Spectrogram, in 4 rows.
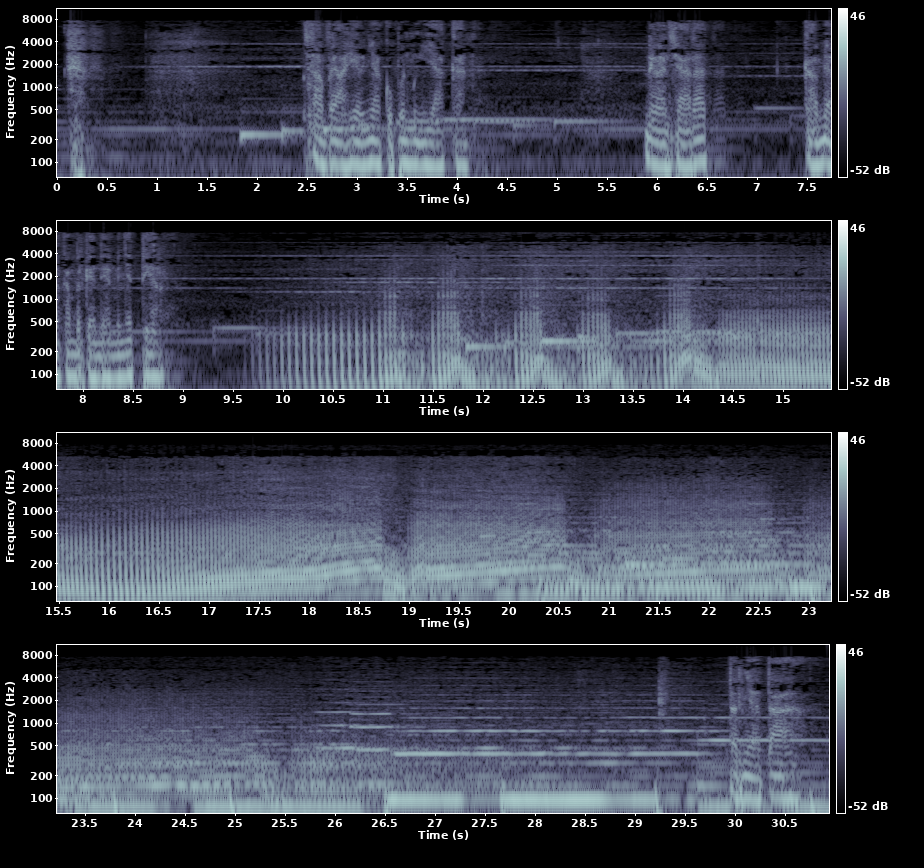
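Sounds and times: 
speech: 1.8 - 4.3, 5.9 - 6.6, 7.6 - 9.0
motorcycle engine revving while riding: 8.2 - 30.9.

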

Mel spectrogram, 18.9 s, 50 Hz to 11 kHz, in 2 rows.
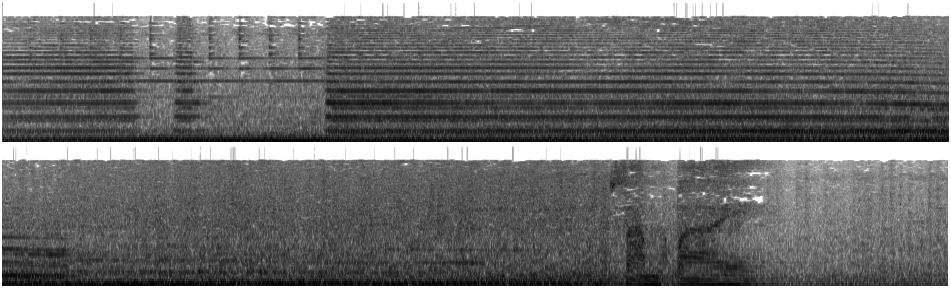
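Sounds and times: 
train horn blaring: 0.0 - 2.2, 3.2 - 11.5
long train with several carriages rumbling past: 0.0 - 18.9.

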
